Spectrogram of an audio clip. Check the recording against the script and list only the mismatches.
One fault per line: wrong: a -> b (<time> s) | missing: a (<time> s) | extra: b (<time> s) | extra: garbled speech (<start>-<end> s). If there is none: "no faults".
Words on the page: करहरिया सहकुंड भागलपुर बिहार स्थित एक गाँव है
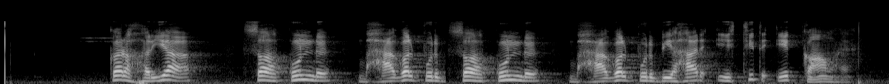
extra: सहकुंड भागलपुर (4.5 s)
